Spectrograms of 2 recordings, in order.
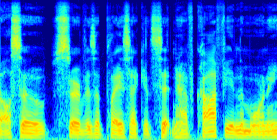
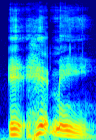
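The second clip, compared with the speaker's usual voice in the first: usual speaking voice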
